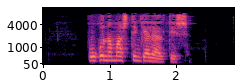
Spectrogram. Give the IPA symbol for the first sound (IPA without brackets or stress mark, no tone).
p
